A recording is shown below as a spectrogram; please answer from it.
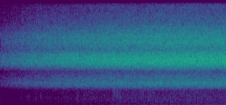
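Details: Crickets chirping in a pine forest at sunset, a steady high-pitched shimmering trill that fades in and swells over the first seconds, with no other clear sounds.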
